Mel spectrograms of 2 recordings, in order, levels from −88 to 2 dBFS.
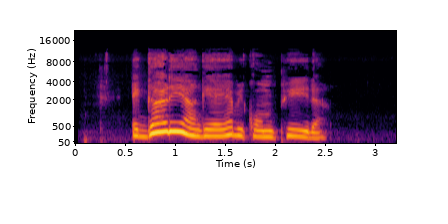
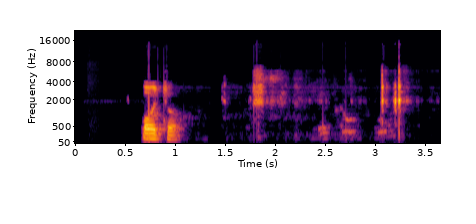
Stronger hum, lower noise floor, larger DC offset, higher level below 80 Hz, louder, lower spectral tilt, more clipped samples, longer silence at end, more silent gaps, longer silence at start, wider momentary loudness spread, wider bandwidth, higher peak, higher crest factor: neither; first, -66 dBFS vs -45 dBFS; neither; first, -62 dBFS vs -68 dBFS; about the same, -19 LUFS vs -21 LUFS; first, -6 dB/octave vs -3.5 dB/octave; neither; first, 0.7 s vs 0.35 s; second, none vs 1.37-1.46 s; about the same, 0.6 s vs 0.7 s; second, 13 LU vs 25 LU; second, 11 kHz vs 15 kHz; second, -6 dBFS vs -2 dBFS; second, 16 dB vs 24 dB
